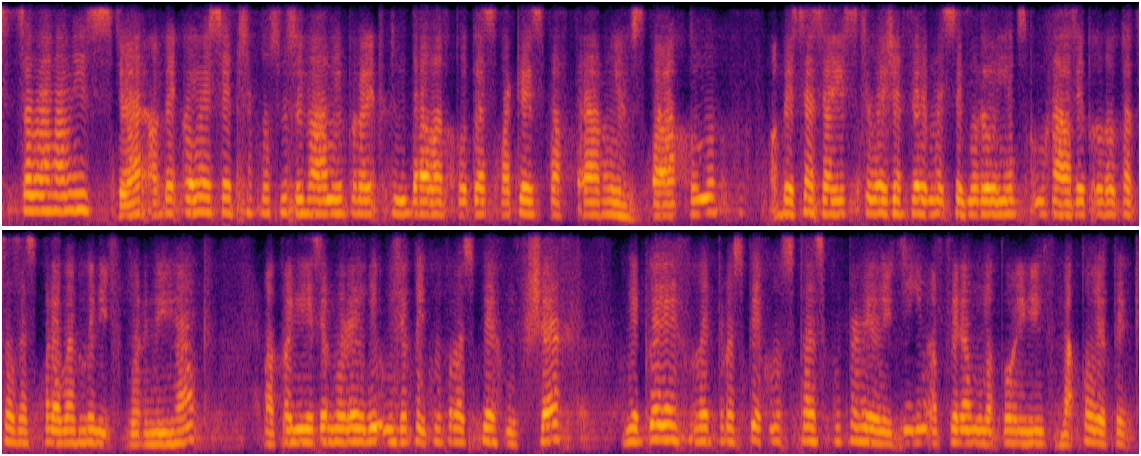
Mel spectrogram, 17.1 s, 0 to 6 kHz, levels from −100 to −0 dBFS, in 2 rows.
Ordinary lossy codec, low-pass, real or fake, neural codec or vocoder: Opus, 24 kbps; 5.4 kHz; fake; codec, 16 kHz, 0.5 kbps, FreqCodec, smaller model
